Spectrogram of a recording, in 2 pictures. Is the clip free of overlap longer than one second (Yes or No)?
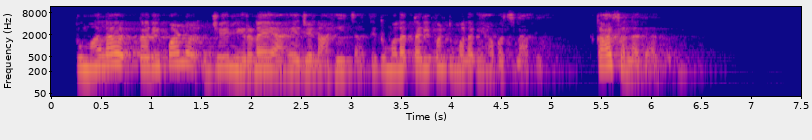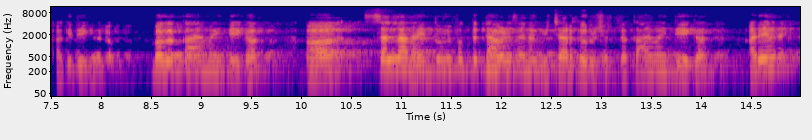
Yes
